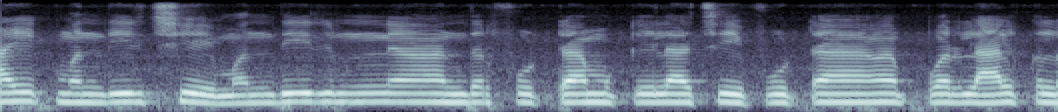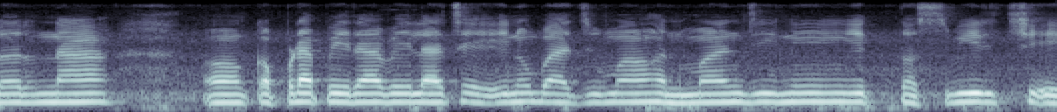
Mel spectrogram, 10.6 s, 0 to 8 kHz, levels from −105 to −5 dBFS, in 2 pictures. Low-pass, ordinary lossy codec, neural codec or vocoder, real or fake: 7.2 kHz; none; none; real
